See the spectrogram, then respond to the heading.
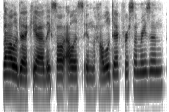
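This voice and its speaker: A woman's voice: low voice, brisk, gravelly, a little mellow, smooth, no echo. A woman chatting casually in a podcast discussion, speaking in a tentative, hedging way. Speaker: podcast panelist. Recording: slightly dull, lo-fi audio.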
